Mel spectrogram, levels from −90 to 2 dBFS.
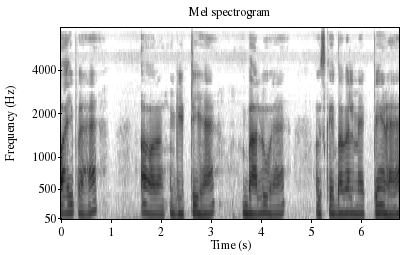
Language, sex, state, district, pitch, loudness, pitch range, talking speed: Hindi, male, Bihar, West Champaran, 120 Hz, -20 LUFS, 115-130 Hz, 115 wpm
